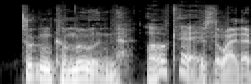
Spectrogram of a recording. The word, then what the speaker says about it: Tutankhamun: It's Tutankhamun. Okay. Is the way they pronounce it.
